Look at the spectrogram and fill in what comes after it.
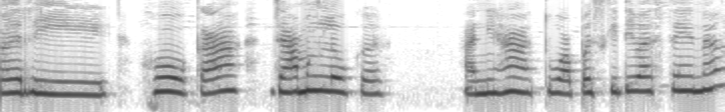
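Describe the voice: A woman's cartoonish character voice, squeaky and extremely high-pitched, at a fairly slow pace with monotone, flat intonation and very even loudness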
